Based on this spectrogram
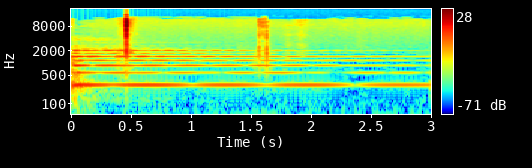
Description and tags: piano note regular D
